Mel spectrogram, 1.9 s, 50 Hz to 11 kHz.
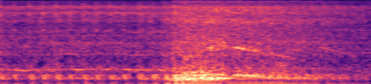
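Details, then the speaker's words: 1999 BMW R1100R, 1085cc air-cooled boxer twin, off center stand: lumpy idle snaps up cleanly on throttle blip, settles smoothly; bike rocks side to side from flywheel torque on revving; healthy. "So as I rev up the engine, it'll rock left and right, as you can see that."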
